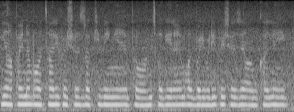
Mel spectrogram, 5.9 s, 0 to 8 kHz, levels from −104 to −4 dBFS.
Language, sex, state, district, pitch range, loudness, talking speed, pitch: Hindi, female, Chhattisgarh, Sarguja, 200-210 Hz, -26 LUFS, 195 wpm, 205 Hz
